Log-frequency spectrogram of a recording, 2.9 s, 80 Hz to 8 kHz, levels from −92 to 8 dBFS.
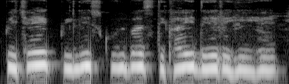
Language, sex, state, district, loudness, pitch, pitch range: Hindi, female, Arunachal Pradesh, Lower Dibang Valley, -14 LUFS, 200 Hz, 180-215 Hz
